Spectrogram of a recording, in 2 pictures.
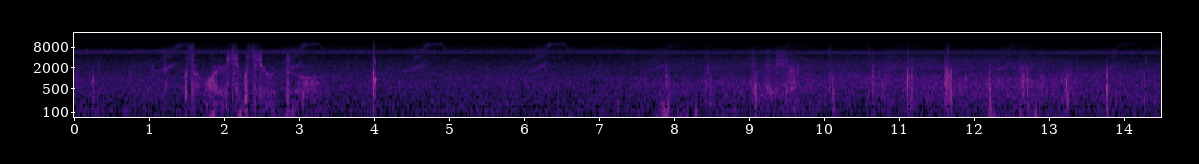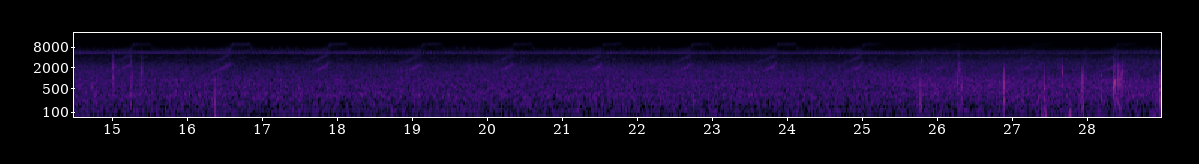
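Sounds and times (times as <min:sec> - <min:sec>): insect high-pitched trill: 0:01.0 - 0:08.1, 0:13.8 - 0:25.4
insect rising call: 0:01.0 - 0:15.6, 0:16.3 - 0:19.5, 0:20.1 - 0:20.7, 0:21.3 - 0:28.9
light footsteps: 0:07.8 - 0:14.4, 0:25.7 - 0:28.9.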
